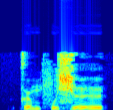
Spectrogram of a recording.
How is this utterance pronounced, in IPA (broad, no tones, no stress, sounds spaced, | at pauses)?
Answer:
k ə˞ m f ʊ ɕ ø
